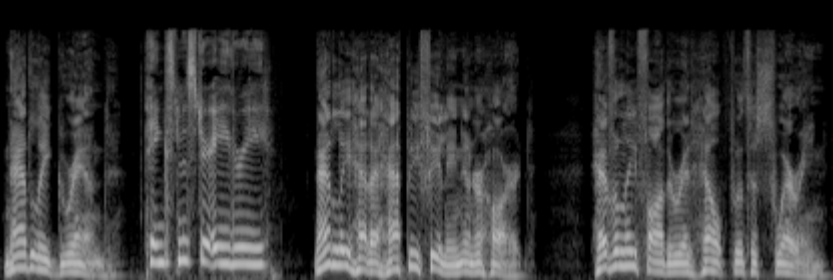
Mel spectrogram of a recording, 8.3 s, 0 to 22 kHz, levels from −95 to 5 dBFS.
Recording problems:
none

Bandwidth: 14 kHz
